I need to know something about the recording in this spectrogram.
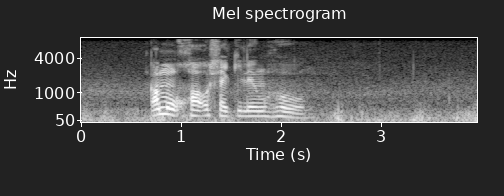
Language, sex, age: Southern Sotho, male, 20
